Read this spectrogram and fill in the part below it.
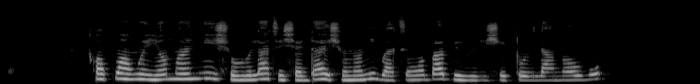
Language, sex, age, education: Yoruba, female, 15-29, tertiary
